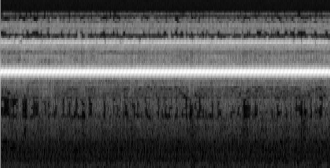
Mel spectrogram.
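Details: Cricket chirping as a constant, piercing, high trill at one steady pitch and even loudness from start to finish. A soft low background murmur is present.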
